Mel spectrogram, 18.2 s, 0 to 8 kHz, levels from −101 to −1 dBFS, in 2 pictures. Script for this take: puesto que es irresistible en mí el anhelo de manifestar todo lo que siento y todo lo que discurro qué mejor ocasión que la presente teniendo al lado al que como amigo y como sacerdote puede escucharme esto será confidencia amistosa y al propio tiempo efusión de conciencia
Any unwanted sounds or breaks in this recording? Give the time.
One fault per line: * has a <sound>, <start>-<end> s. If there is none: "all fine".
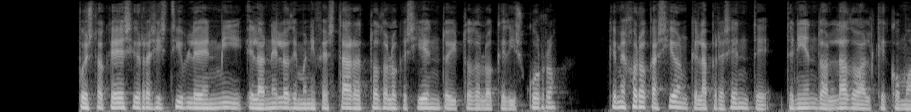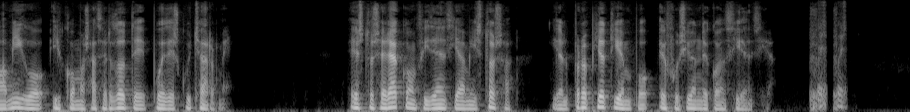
* has a laugh, 17.2-17.6 s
